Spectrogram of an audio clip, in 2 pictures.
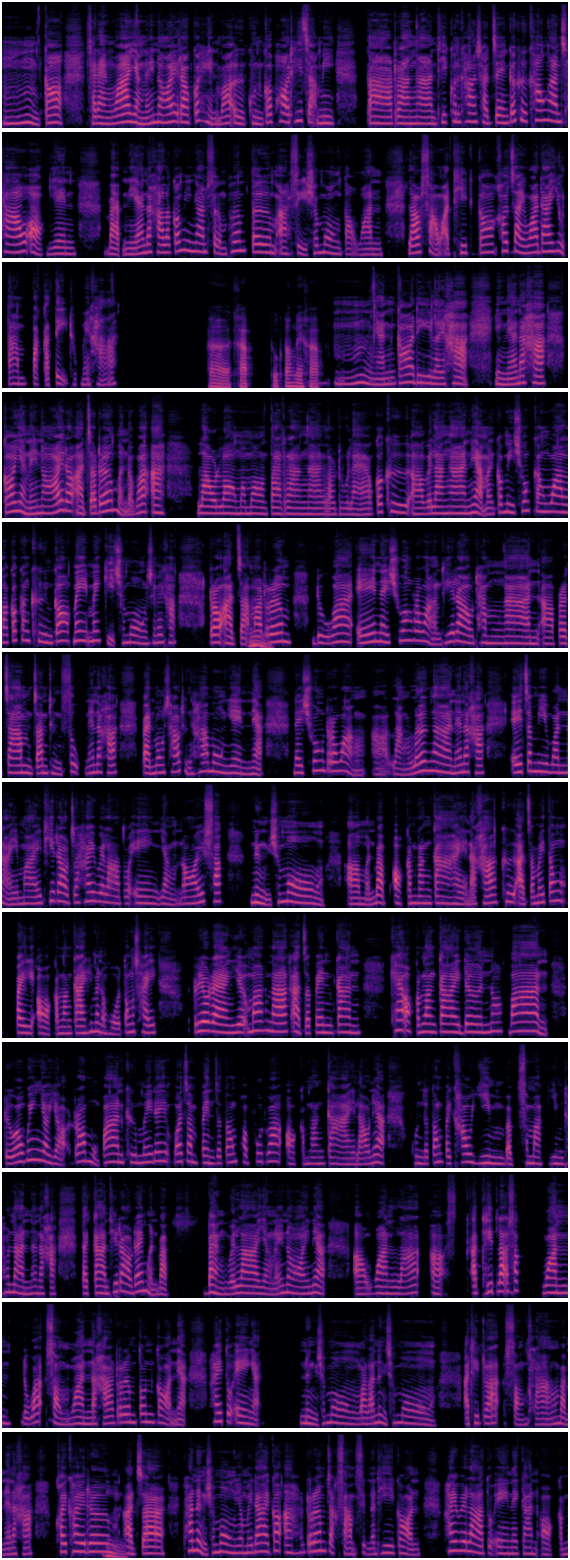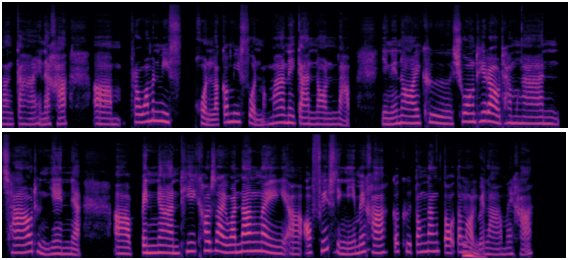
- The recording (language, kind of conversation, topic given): Thai, advice, คุณรู้สึกอย่างไรกับการรักษาความสม่ำเสมอของกิจวัตรสุขภาพในช่วงที่งานยุ่ง?
- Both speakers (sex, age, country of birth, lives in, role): female, 40-44, Thailand, Greece, advisor; male, 25-29, Thailand, Thailand, user
- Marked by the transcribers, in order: none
